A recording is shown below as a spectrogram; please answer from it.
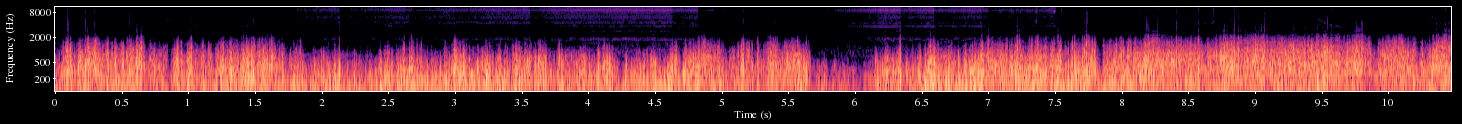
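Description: Wind buffeting a camera's built-in microphone: a loud, gusty, crackling rumble that drops away briefly about six seconds in.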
